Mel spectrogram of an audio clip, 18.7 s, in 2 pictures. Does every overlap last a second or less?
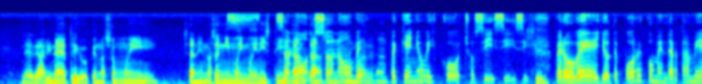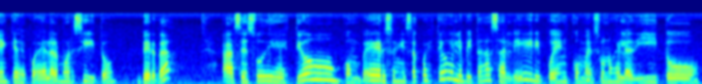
No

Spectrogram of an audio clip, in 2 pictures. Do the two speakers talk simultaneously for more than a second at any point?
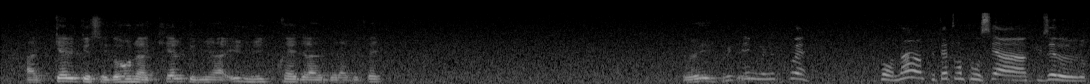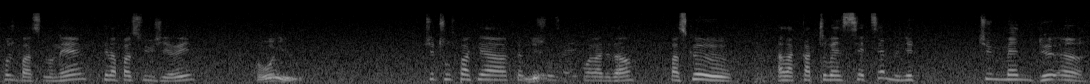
No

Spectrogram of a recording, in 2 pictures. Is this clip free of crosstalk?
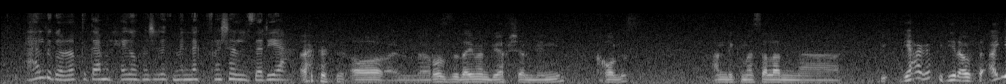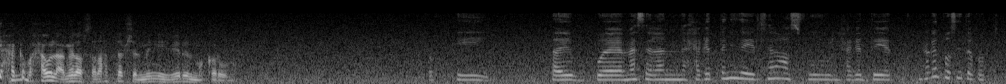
Yes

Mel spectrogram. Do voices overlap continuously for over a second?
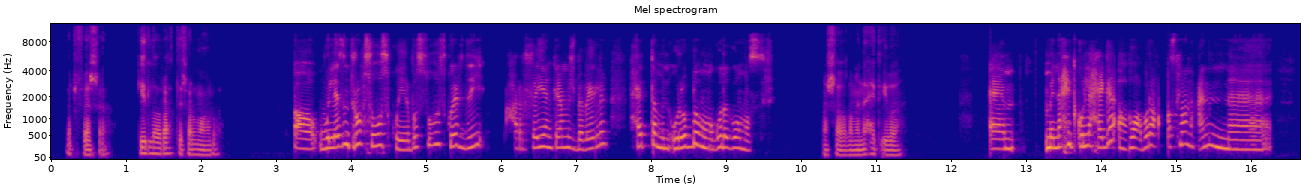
No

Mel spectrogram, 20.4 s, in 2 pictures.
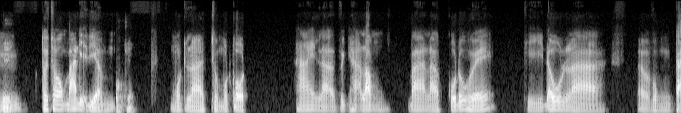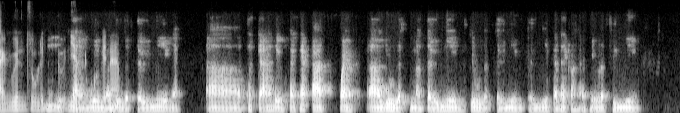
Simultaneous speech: Yes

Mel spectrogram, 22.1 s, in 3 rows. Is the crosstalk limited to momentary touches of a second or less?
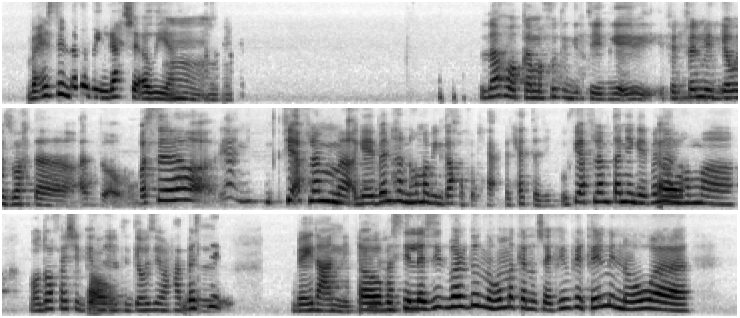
Yes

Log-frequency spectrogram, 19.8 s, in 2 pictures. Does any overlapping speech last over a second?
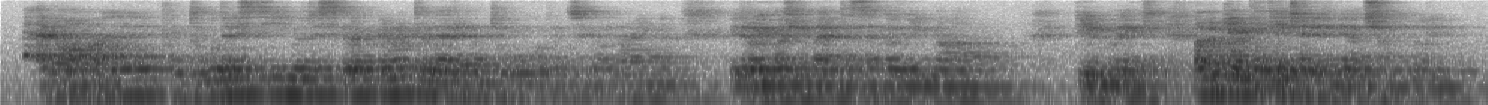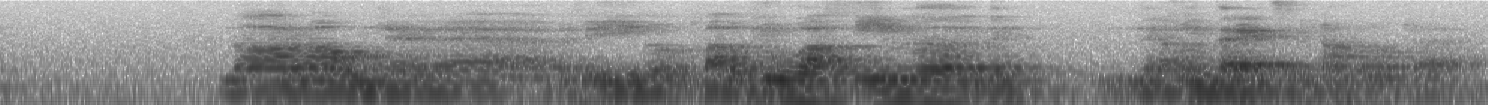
No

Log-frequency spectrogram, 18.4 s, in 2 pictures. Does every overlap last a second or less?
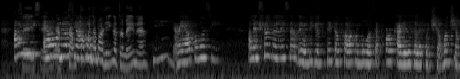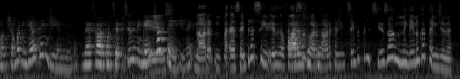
No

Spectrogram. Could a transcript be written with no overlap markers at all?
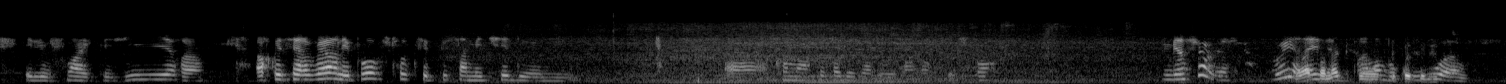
No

